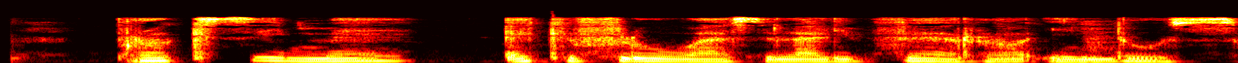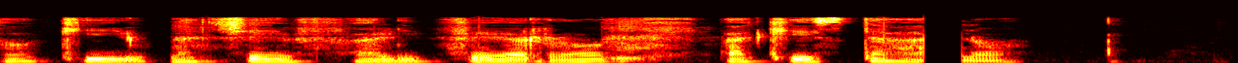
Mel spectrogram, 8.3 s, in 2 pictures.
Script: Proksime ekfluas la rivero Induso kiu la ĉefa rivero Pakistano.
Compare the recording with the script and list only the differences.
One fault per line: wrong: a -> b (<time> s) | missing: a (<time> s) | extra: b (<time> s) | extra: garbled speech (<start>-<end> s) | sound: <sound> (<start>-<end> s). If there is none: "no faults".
sound: dropout (7.2-7.3 s)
